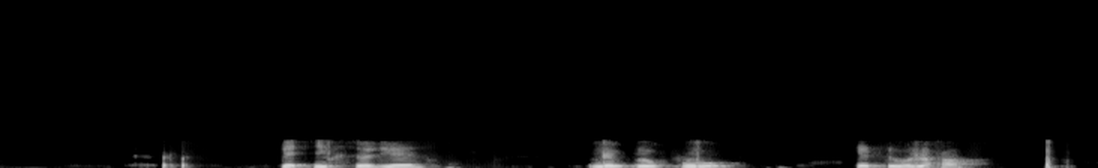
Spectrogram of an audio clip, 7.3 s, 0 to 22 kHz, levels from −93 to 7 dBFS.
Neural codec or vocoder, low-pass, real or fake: codec, 16 kHz, 2 kbps, X-Codec, WavLM features, trained on Multilingual LibriSpeech; 3.6 kHz; fake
